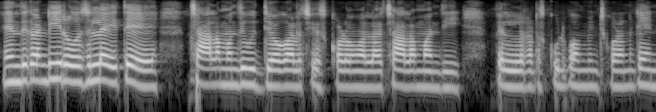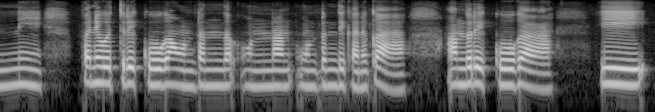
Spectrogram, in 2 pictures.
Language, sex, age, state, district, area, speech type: Telugu, female, 30-45, Andhra Pradesh, Guntur, urban, spontaneous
